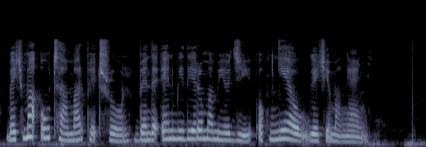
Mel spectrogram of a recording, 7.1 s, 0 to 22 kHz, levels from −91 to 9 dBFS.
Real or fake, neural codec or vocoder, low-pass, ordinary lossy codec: real; none; 7.2 kHz; AAC, 48 kbps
